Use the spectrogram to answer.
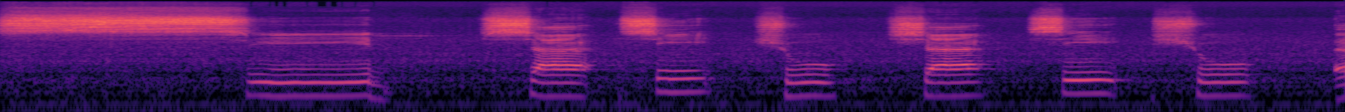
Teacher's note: শিনটা জিব্বার মধ্যখানটা তালুতে, এইখানে আসবেন না কোনোভাবে, যেন এখানে না আসে জিব্বাটার, মানে পড়ার সময় আপনি খেয়াল করবেন আপনার জিব্বা কোথায় নড়াচড়া করতেছে, যেটা সমস্যা হবে ওইটার দিকে বিশেষ করে। শিন, জিব্বার মধ্যখানটা তালুতে গিয়ে লাগবে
